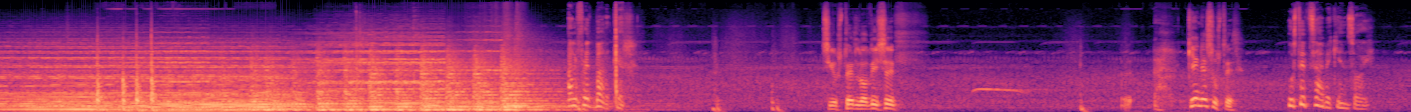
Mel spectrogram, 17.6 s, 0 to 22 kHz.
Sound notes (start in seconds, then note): 1.2 knocking; 2.1 scary music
